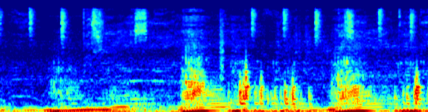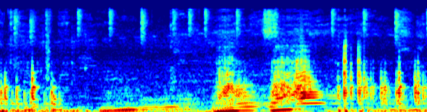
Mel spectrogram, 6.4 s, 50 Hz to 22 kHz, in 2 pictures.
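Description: BMW 335i's turbocharged straight-six revved in short blips at the exhaust, about five times, each rising in pitch and dropping back.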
